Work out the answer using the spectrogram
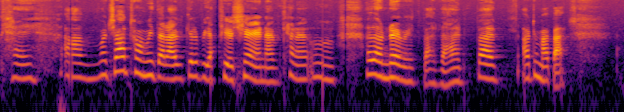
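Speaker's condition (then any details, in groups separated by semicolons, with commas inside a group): Deaf and hard of hearing; since childhood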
